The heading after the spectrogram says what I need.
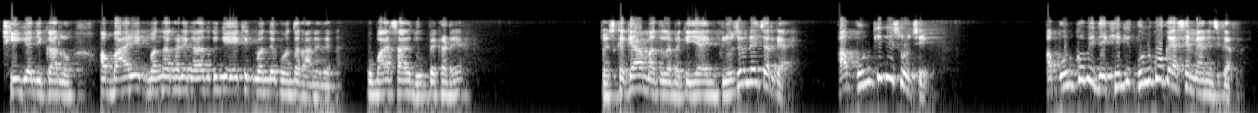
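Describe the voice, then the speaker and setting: A man's voice: on the high side, animated, brisk, low-quality recording. A man giving a classroom lecture, explaining each point by asking a question and then answering it himself. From Pakistan. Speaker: accounting lecturer.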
